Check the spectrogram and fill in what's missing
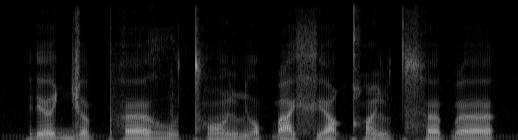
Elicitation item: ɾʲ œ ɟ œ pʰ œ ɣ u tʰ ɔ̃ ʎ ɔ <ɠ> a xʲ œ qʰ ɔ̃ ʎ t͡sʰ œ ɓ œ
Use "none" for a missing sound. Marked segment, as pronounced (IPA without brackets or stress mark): ɓ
